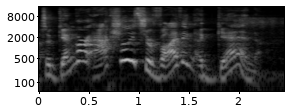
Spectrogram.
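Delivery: high-pitched, swooping, sing-song play-by-play voice. Commentating a Pokémon battle as Gengar survives again, voice going high. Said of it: "my voice got so high".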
